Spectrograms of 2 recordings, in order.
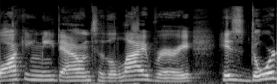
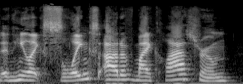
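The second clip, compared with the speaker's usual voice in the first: ordinary talk, nothing marked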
